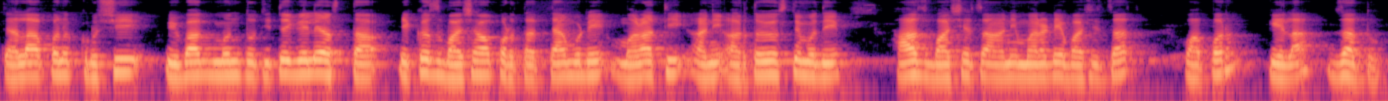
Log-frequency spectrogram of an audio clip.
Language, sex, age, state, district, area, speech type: Marathi, male, 30-45, Maharashtra, Amravati, rural, spontaneous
